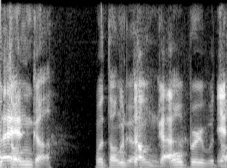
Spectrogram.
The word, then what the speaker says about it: Wodonga: How are you supposed to say Wodonga. it? Wodonga. Albury Wodonga. Yeah, anyway, I was nearly at your house. With a hard G. Wodonga.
